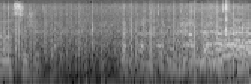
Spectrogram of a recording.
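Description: A man speaks to a crowd.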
